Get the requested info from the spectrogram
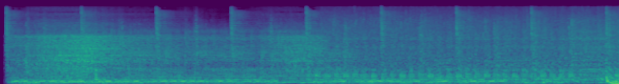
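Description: Film soundtrack: a car engine revving, loudest in the first three seconds and then fading back, over music with a low, pulsing bass line.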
